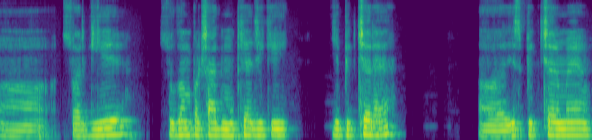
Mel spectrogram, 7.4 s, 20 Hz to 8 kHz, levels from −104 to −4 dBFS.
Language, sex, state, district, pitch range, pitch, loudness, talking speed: Hindi, male, Bihar, Gopalganj, 130-150 Hz, 135 Hz, -19 LUFS, 120 wpm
